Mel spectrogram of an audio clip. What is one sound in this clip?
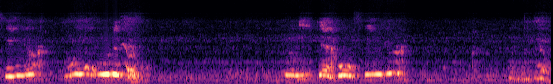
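A puppy whines and whimpers in short, high bursts.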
